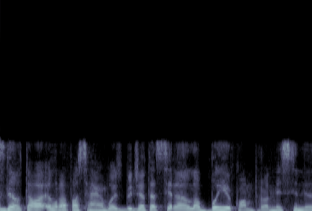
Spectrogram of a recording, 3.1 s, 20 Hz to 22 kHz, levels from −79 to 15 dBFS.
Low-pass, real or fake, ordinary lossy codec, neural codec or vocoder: 7.2 kHz; fake; Opus, 64 kbps; codec, 16 kHz, 1 kbps, X-Codec, HuBERT features, trained on general audio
